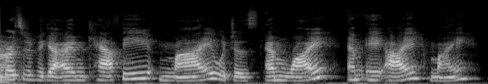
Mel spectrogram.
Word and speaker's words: My: my middle name is Mai, even though it's M-Y and it's got a slightly different tonal pronunciation. What do you... So the very common name is Mai, and mine is Mai.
